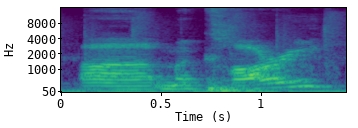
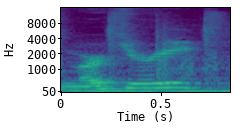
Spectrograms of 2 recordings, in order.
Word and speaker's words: Makkari: There is an Eternal named Makkari, Makkari, and they even mentioned that humans have always mispronounced his name as Mercury, that he's super fast and all of that.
